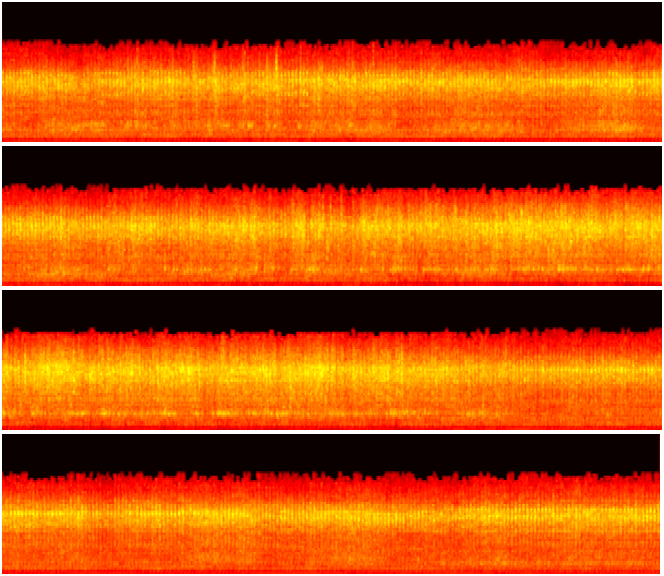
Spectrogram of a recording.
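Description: Small engine of a portable cement mixer running steadily, turning the drum with a load of concrete mix.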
